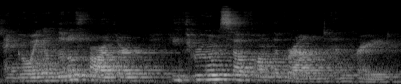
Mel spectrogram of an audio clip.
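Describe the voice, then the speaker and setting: Woman narrator reading scripture, lowish voice, big church-like echo, kinda distant. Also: expressive, normal speed. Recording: very echoey hall, distant mic, faint noise.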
